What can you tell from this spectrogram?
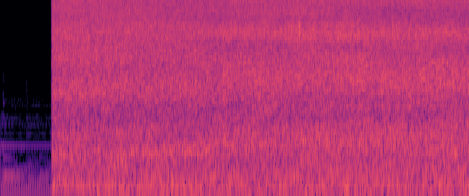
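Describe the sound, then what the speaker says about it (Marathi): Steady, loud roar of rushing water near Devkund waterfall at Bhira, starting abruptly after a brief quieter moment and continuing as broadband, unbroken noise with no voices. "तर तुम्हाला पाण्याचा आवाज येतच असेल थोडाच दूर."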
